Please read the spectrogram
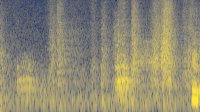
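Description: A puppy breathing noisily through its nose while gnawing a hand-held chew: a short breath near the start and a longer one a little past halfway.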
